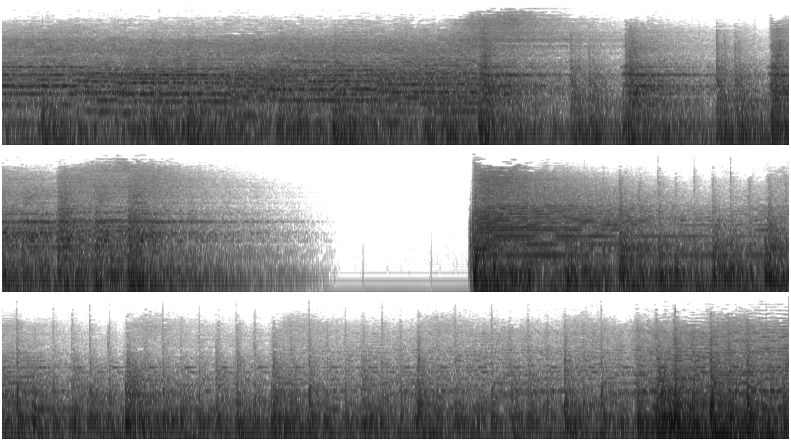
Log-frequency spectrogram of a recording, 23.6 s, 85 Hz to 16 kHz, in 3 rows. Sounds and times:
Music: 0:00.0 - 0:11.1, 0:12.6 - 0:23.6.

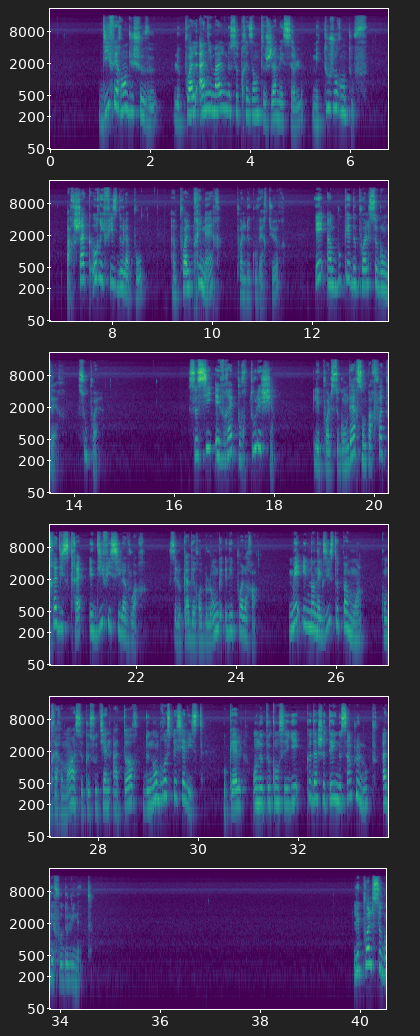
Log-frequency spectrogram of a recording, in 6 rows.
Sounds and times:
Speech: 0:01.0 - 0:06.4, 0:07.1 - 0:11.5, 0:12.1 - 0:14.6, 0:16.3 - 0:18.1, 0:18.8 - 0:24.5, 0:25.1 - 0:34.7, 0:39.9 - 0:40.5.

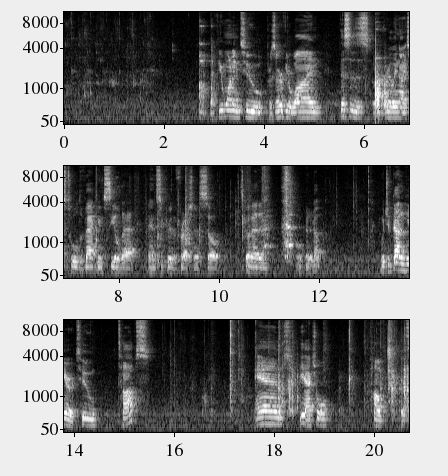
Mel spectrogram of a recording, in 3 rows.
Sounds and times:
Speech: 0:02.9 - 0:12.2, 0:13.2 - 0:15.6, 0:17.6 - 0:19.2, 0:19.9 - 0:20.7.

